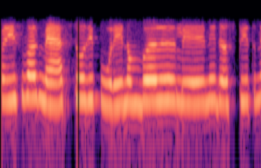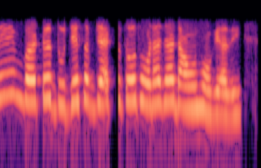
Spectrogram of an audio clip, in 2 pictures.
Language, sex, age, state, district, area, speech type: Punjabi, female, 30-45, Punjab, Fatehgarh Sahib, urban, conversation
